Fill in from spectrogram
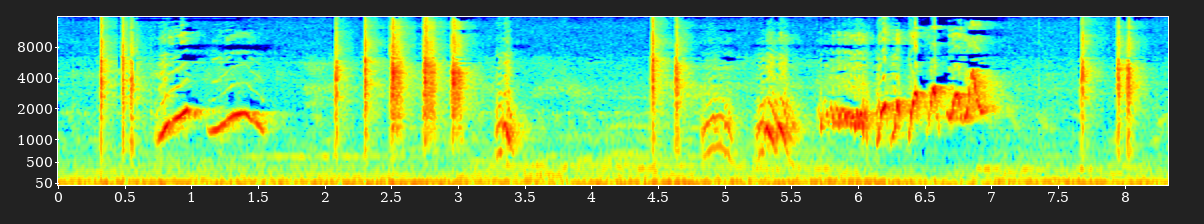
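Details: White-rumped shama singing in full voice: loud sharp clicks alternating with arched, slurred whistles and a rapid rising series of chattering notes near the end.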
